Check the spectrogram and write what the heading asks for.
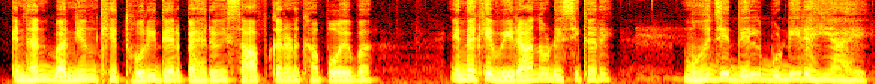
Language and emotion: Sindhi, sad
